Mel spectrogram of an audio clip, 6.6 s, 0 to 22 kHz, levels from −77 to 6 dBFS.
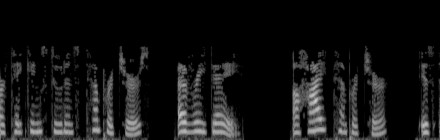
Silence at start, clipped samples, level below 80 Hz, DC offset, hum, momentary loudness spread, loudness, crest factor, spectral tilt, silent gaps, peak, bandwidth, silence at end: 0 s; under 0.1%; -52 dBFS; under 0.1%; none; 13 LU; -25 LUFS; 22 dB; -3.5 dB/octave; 2.23-2.60 s, 3.66-4.34 s, 5.82-6.20 s; -4 dBFS; 5.8 kHz; 0.15 s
